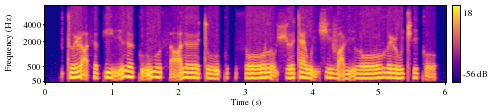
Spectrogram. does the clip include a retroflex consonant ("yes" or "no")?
yes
